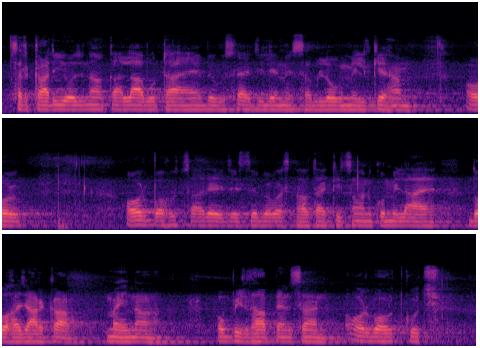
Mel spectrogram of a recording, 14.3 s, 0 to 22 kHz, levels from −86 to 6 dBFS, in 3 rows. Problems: constant background noise, echo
